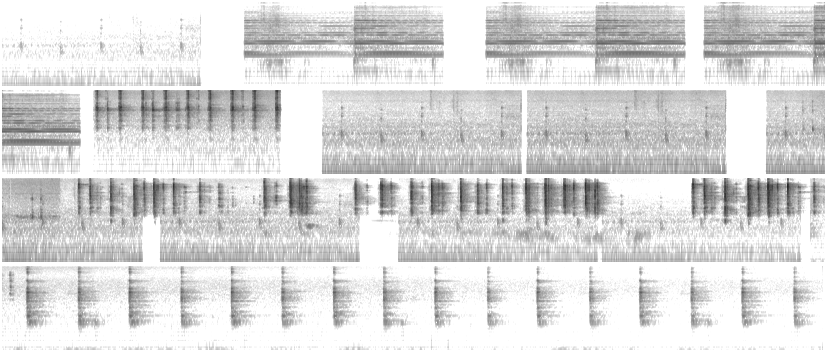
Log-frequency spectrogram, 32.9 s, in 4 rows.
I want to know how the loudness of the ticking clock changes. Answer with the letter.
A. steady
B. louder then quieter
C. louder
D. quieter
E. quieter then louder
D.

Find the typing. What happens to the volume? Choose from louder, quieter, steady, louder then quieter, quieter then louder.
louder.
